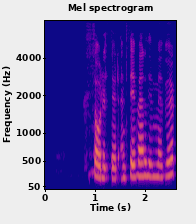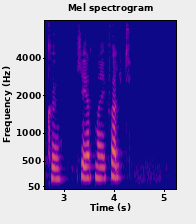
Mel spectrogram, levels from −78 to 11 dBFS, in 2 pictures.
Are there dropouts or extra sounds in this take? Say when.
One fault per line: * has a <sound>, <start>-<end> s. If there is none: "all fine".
all fine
